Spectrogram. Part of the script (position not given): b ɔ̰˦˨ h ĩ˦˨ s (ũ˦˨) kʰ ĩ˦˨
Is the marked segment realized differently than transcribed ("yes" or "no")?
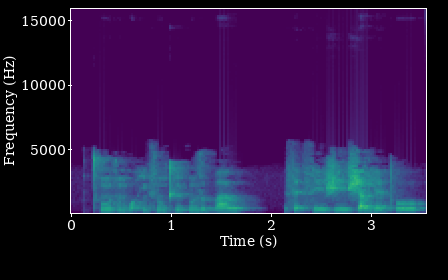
yes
